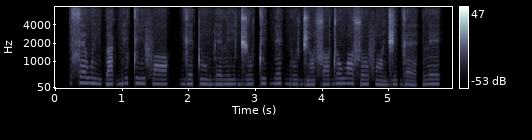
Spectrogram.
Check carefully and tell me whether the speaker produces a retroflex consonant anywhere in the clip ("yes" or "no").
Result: no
